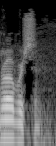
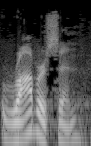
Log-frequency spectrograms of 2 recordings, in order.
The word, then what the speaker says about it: Robertson: First and second with 2 outs for Jackson Roberson. It's actually, my apologies, it's pronounced Robertson.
